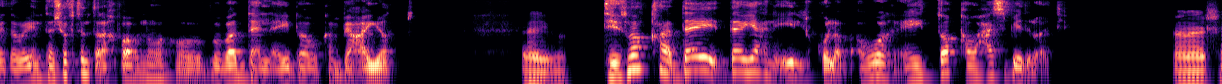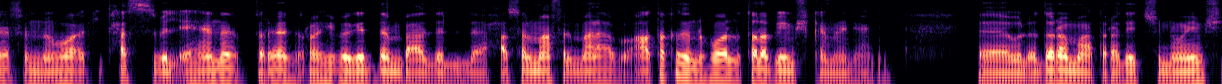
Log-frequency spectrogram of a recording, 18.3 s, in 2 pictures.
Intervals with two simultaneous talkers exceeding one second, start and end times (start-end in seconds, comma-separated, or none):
none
